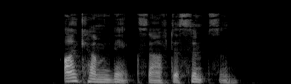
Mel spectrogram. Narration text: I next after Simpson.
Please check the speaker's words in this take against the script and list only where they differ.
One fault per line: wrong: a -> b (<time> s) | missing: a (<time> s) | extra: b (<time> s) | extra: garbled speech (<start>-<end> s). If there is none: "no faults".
extra: come (0.8 s)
